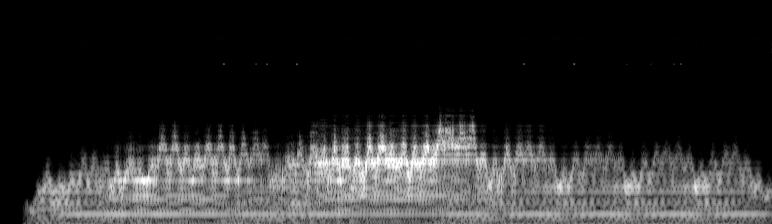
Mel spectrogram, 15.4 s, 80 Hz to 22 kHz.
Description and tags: Diadow Drone 1
Heavily processed VST synth sounds using various filters and reverbs.
Atmosphere, VST, Filter, Reverb, Drone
